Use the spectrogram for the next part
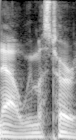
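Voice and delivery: plain reading voice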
